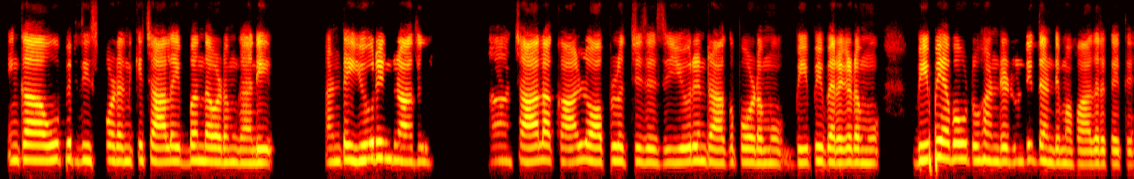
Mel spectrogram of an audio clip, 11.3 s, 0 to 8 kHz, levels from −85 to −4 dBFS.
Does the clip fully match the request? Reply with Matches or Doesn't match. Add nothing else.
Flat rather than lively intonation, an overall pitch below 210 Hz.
Matches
